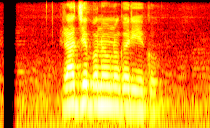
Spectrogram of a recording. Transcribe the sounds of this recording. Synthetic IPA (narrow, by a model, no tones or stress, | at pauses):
rad͡zjʌbʌnawnʌɡʌɾieko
